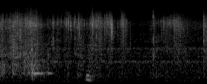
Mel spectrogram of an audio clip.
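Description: Bubble wrap crinkling as it is handled, in small irregular crackles that fade out in the second half.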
